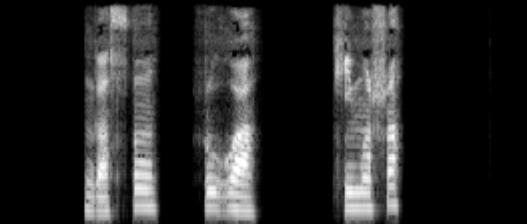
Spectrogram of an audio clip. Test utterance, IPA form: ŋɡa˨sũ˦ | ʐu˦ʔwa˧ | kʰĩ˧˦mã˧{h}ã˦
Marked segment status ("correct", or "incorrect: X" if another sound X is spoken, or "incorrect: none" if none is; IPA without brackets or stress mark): incorrect: ʂ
